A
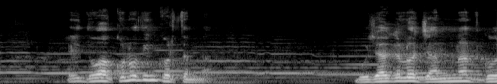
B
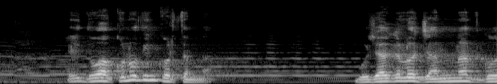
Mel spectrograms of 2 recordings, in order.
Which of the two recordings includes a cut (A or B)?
B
